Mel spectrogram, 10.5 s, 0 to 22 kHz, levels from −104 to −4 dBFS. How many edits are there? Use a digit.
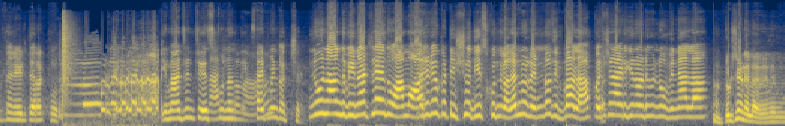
3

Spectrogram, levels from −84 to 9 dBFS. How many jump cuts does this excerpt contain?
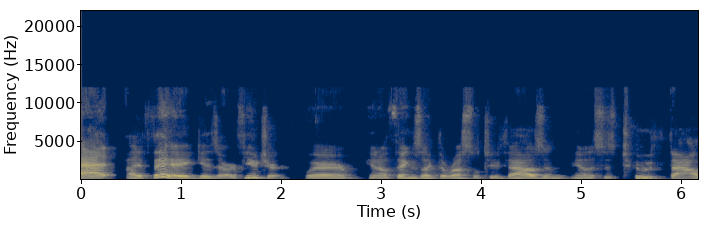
0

